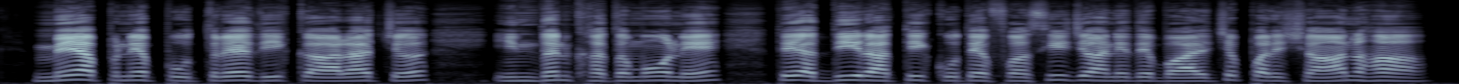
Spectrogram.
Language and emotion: Dogri, fearful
